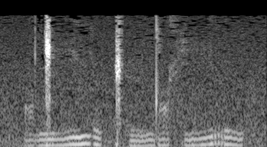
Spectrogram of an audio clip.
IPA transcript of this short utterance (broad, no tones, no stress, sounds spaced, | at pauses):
ɑ ŋ͡ǁ iː j ø ǁʰ ø n d ɑ x iː r ɯ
